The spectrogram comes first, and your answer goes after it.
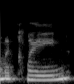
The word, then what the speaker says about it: McLean: my name is McLean I live in Santa Fe my name is spelled p-a-u-l-a m c Capital c-l-e-a-n like Mr Clean um I'm going to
